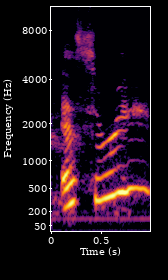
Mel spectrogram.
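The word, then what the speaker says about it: Esri: explain that to us a little bit um pronounced esserie did i say it right you sure did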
